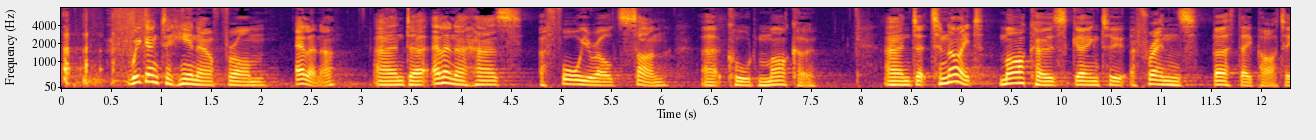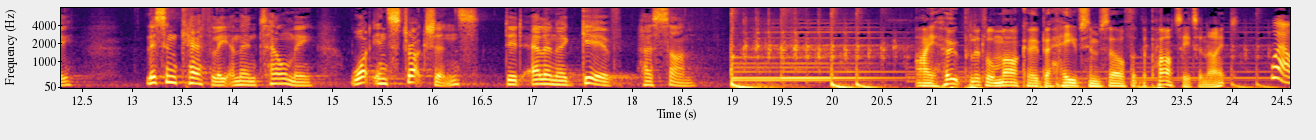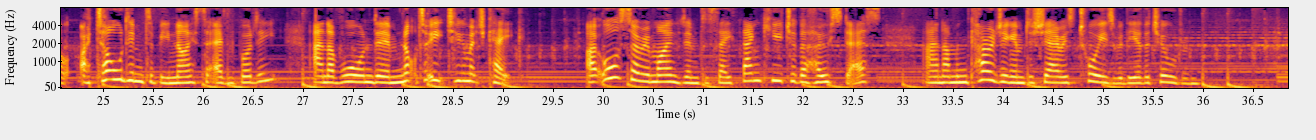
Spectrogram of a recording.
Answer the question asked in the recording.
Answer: Eleanor told Marco to be nice to everybody.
